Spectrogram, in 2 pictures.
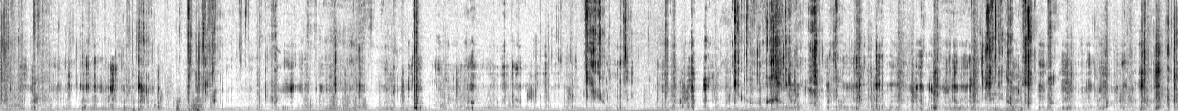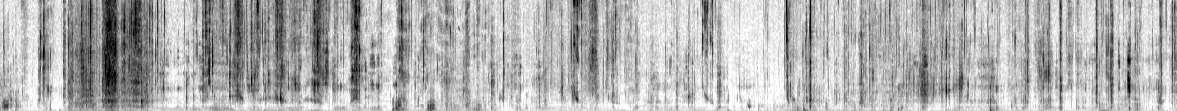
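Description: Close-miked mouth sounds of eating: biting into and chewing burgers and french fries, a continuous run of small crunches and clicks, loudest about halfway through.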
